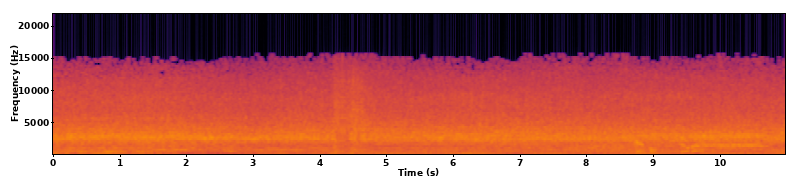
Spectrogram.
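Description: A racing engine roars steadily at high speed.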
